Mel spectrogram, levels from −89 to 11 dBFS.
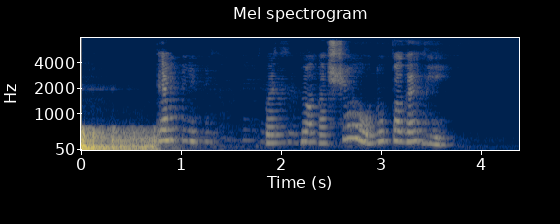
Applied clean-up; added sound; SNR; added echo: neural mask model DeepFilterNet 3.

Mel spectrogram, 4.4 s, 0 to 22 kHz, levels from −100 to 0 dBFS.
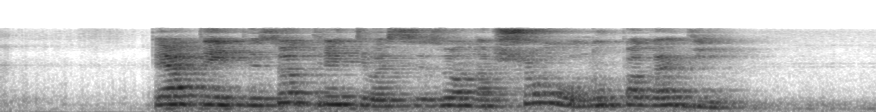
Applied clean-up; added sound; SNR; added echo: neural separator model SepFormer DNS4.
